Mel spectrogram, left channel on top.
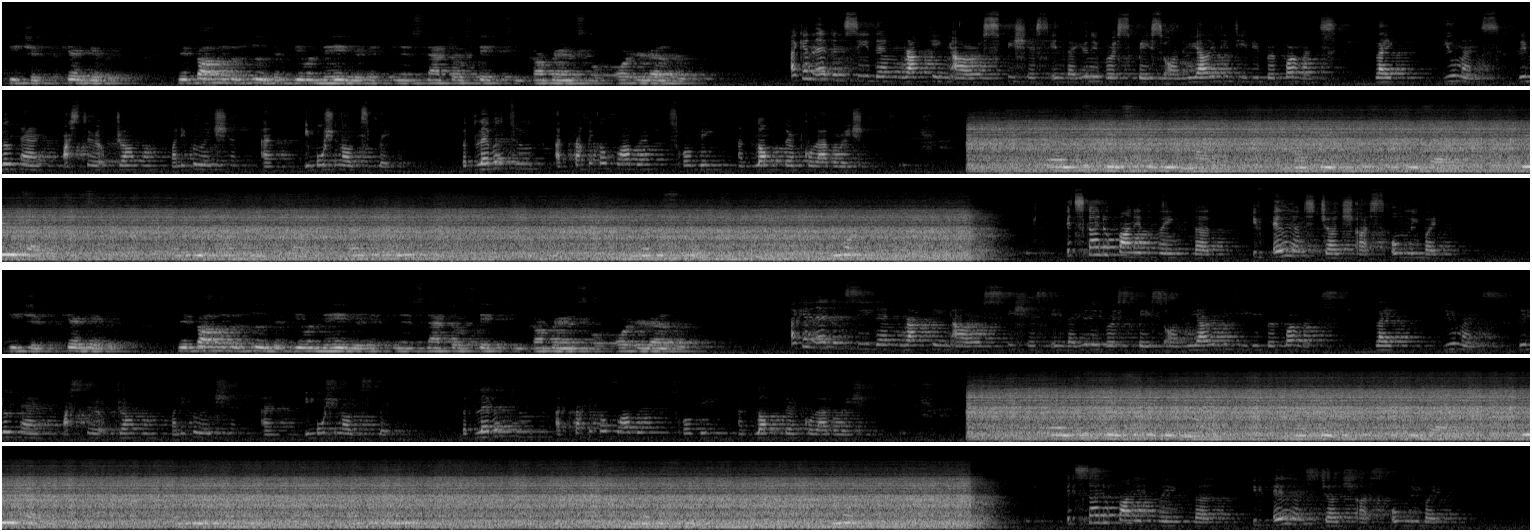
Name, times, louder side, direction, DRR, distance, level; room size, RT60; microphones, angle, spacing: voice 1, 0.1-1.2 1.8-6.9 24.5-24.6 25.7-27.6 28.1-30.0 30.4-31.7 32.2-36.4 36.9-38.3 38.8-40.2, left 1 dB, 15° left, 0 dB, 3.0 m, -28 dB
voice 2, 7.9-13.3 13.7-13.9 14.4-19.2 20.0-23.9 40.9-41.0 41.3-42.6 43.1-44.9, left 5 dB, 60° left, 10 dB, 3.9 m, -37 dB
sound 1, 24.9-40.3, right 2 dB, 15° right, 3.1 m, -24 dB
28.5 x 21.0 x 9.5 m, 0.81 s
head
